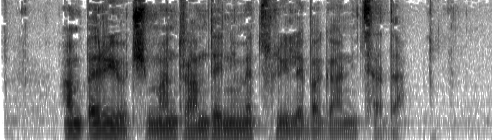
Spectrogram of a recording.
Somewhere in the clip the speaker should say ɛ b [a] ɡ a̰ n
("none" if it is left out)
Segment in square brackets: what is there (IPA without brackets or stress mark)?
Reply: a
